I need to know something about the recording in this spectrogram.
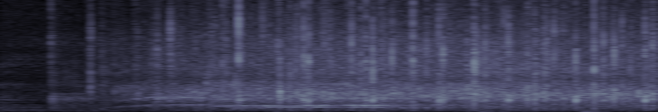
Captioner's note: audience applauding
